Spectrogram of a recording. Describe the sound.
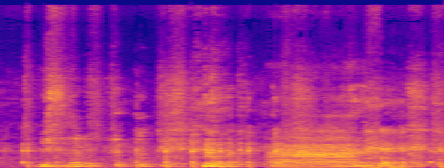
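A voice imitates snoring as background sound for someone pretending to sleep, with rough, growly, rasping breaths, the last stretch a long sustained buzzing snort after shorter choppy bursts.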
